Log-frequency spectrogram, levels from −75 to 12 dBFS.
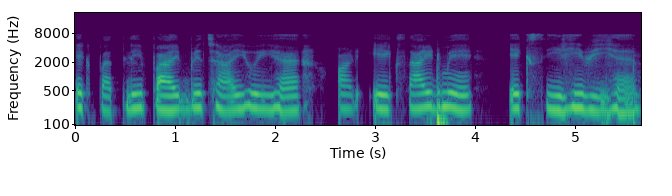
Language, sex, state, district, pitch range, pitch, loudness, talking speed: Hindi, female, Bihar, Vaishali, 200-220 Hz, 210 Hz, -18 LUFS, 150 wpm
